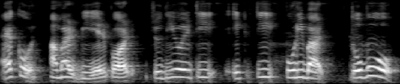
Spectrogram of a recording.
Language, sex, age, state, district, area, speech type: Bengali, female, 60+, West Bengal, Purulia, urban, spontaneous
